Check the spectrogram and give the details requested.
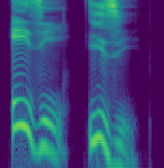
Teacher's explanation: O som do s aqui é mais para um Z, sabe?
